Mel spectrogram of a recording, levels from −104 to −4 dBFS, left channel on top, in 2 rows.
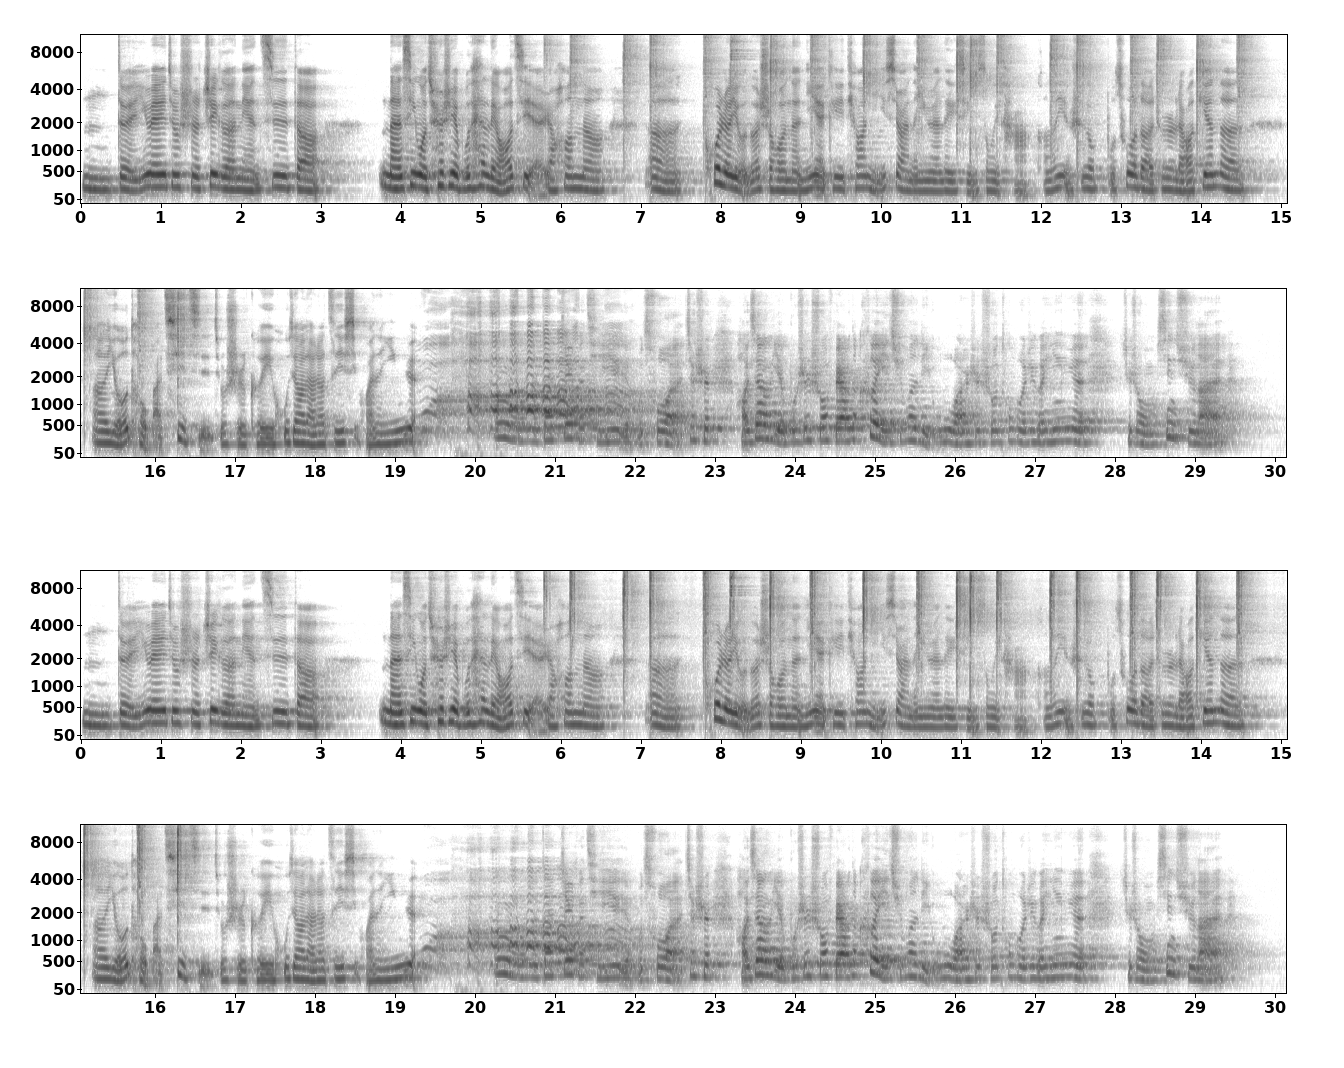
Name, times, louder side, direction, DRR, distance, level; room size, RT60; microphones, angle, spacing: voice 1, 0.0-3.0 3.7-7.5 7.8-14.5 15.2-19.3, left 1 dB, 20° left, 12 dB, 0.9 m, -39 dB
sound 1, 5.8-6.2 6.8-6.9 7.1-7.2 7.8-8.2 8.6-8.7 9.1-9.2 9.8-9.9 10.4-10.6 10.9-11.5 12.1-12.5 13.1-13.5 13.9-14.0 14.4-14.5 15.1-15.2 15.8-15.9 16.3-16.4, right 11 dB, 75° right, 2.0 m, -38 dB
Laughter, 19.2-22.3, left 5 dB, 55° left, 1.2 m, -43 dB
voice 2, 20.2-29.5, equal, 5° right, 3 dB, 1.9 m, -43 dB
30.0 x 23.0 x 8.4 m, 1.2 s
head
